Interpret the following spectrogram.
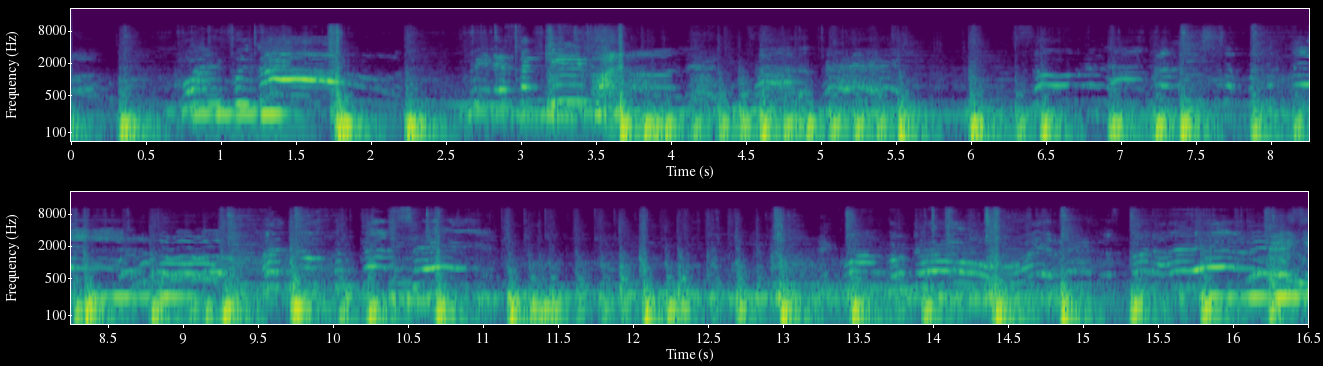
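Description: Two acoustic guitars strummed in a fast, steady rhythm, with voices singing over them.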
